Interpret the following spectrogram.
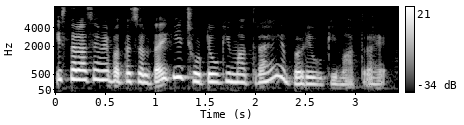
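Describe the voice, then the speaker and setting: A woman teaching a grammar lesson for children. She asks questions and answers them herself, and she slows down to sound out letters and example words. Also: high voice, big pitch swings, creaky, mellow, muffled recording.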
